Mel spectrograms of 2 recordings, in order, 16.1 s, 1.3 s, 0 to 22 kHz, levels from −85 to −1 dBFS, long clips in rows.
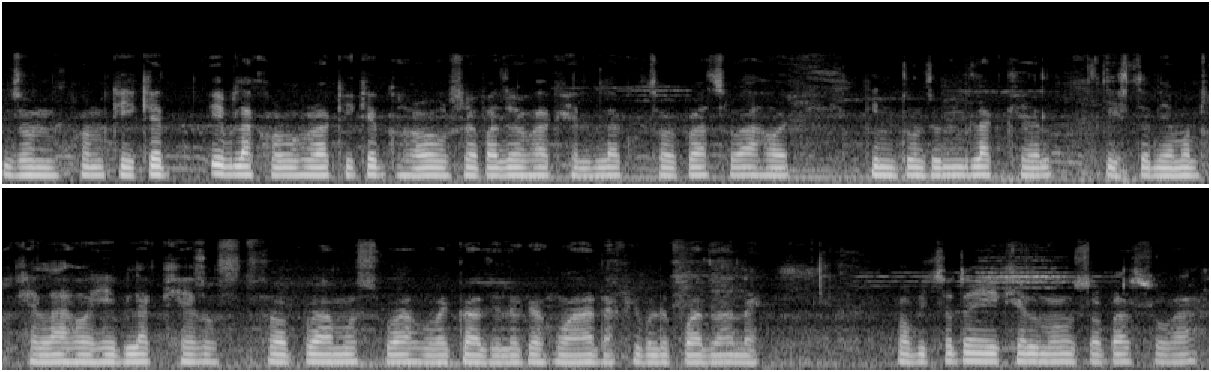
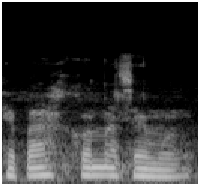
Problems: background sounds at intervals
